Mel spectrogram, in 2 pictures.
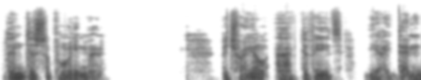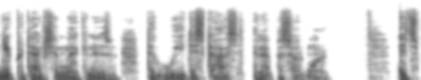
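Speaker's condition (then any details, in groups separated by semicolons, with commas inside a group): No condition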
